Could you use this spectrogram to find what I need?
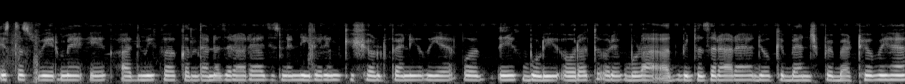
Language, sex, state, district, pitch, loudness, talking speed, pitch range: Hindi, female, Delhi, New Delhi, 205 Hz, -15 LUFS, 260 wpm, 200-210 Hz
